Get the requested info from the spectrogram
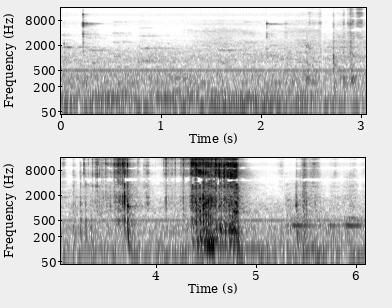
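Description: Hands handling containers on a cloth-covered surface: a light click near the start, then rustling of a cardboard tea box that builds to its loudest, a half-second rustle, about four and a half seconds in.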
